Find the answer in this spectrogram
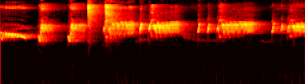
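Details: White-rumped shama from Borneo singing to provoke rivals: harsh, buzzy squawking phrases broken by short pauses, repeated in loud bursts.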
